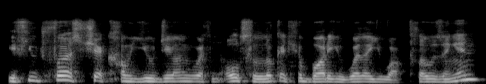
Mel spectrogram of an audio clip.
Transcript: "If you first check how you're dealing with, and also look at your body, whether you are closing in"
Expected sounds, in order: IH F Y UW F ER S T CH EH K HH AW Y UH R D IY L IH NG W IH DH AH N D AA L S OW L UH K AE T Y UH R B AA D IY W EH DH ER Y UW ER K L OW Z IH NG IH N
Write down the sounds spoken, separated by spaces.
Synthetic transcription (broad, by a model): IH F Y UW F ER S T CH EH K HH AW Y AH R D IY L IH NG W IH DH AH N AA L S OW L UH K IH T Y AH R B AA D IY W EH DH ER Y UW ER K L OW Z IH NG IH N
